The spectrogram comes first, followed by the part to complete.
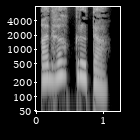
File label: "ಅಧಿಕೃತ", Kannada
